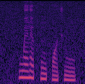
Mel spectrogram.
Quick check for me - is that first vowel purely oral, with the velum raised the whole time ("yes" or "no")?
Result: no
